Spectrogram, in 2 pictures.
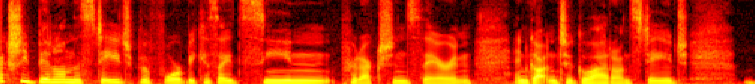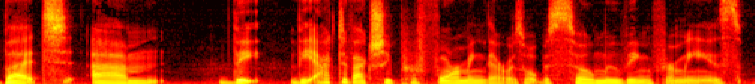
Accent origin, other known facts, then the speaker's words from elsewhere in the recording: Vancouver, British Columbia, Canada; Well, I grew up in Vancouver, Canada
